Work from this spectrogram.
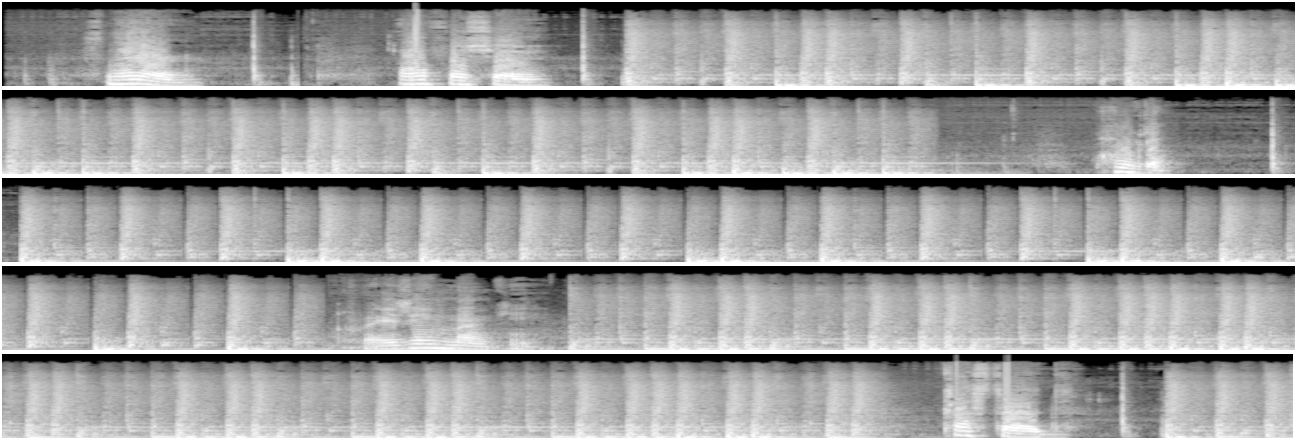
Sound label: Snare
